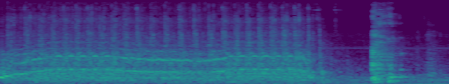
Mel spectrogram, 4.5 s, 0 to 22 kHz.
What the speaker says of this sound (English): But I always start sewing from just 2 layers. Start slowly.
